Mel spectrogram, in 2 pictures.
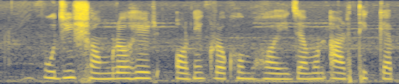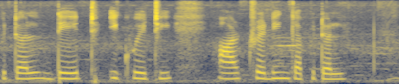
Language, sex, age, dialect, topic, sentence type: Bengali, female, 25-30, Standard Colloquial, banking, statement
